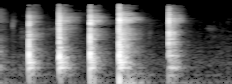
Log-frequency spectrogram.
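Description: Metal spoon knocking against the side of a metal kadai while thick chutney is stirred: five sharp clicks at a quick, slightly uneven pace, each with a brief ring.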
